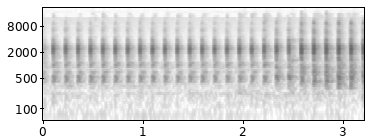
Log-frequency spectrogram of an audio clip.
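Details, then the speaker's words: Evap system trainer purge valve, duty cycle turned up while back-probed on an oscilloscope: crisp even clicking about four per second, steady and sharp; purge valve cycling normally. "and so i'm going to turn up the duty cycle on the purge valve and you'll see you start hearing"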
